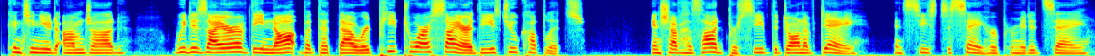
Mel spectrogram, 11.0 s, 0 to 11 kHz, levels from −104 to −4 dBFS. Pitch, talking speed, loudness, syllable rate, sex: 205 Hz, 165 wpm, -20 LUFS, 4.9 syllables/s, female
